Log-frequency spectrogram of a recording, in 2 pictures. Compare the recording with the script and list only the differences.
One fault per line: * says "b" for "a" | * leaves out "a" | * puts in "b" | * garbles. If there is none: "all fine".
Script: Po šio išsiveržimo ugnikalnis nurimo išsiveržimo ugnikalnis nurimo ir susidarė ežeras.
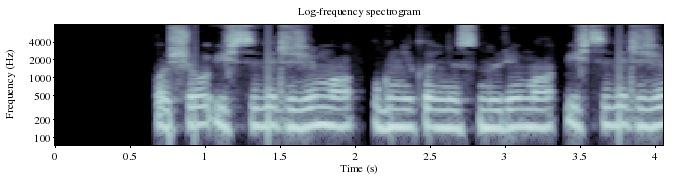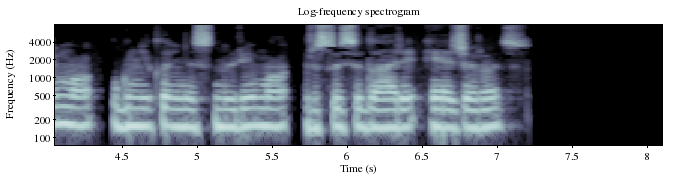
all fine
